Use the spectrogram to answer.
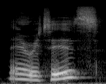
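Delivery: plain reading voice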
